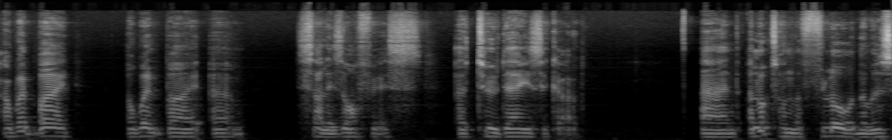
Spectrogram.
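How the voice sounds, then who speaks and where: Speaking with a Leicester accent, a man uses medium pitch and an animated tone, with long, frequent pauses. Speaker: college principal. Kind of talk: welcome speech. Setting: hall with live audience. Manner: animated, repetitive.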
